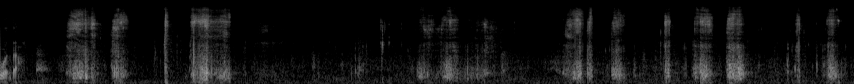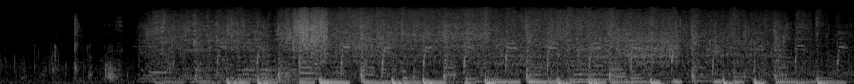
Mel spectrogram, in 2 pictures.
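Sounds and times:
slurping and chewing noodles: 0.7s - 2.5s, 3.5s - 10.2s
running tap water: 9.9s - 16.8s
low background music: 9.9s - 17.0s.

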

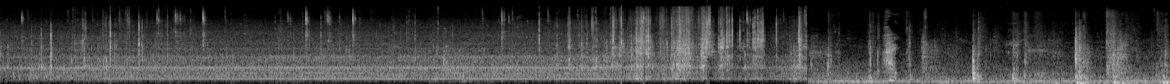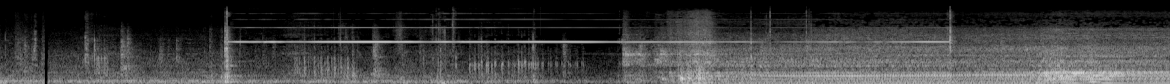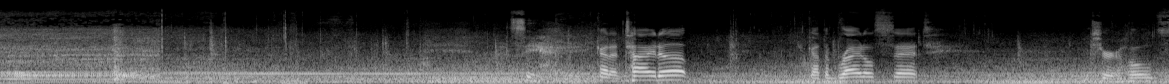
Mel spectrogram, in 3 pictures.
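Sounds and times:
boat engine starting and running: 0.0s - 8.1s, 14.7s - 35.0s
warning buzzer: 14.0s - 22.2s.

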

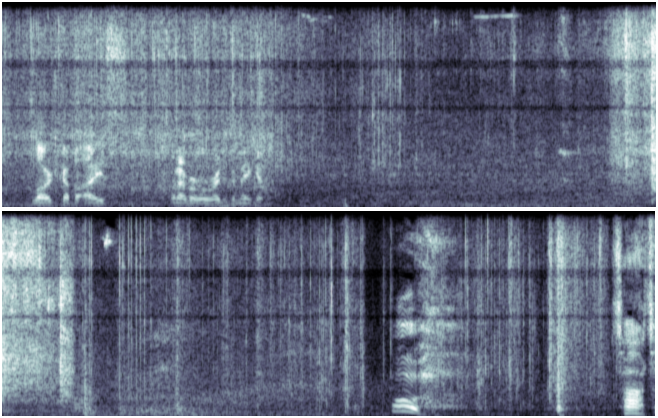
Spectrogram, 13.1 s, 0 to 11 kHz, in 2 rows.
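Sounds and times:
shopping cart rattling on asphalt: 0.0s - 10.2s, 11.2s - 13.0s.

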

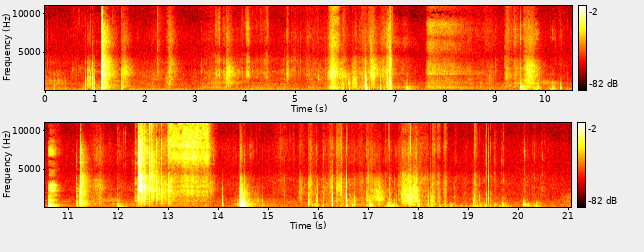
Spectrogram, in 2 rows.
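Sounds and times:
aerosol spray can hissing: 12.9s - 14.0s.

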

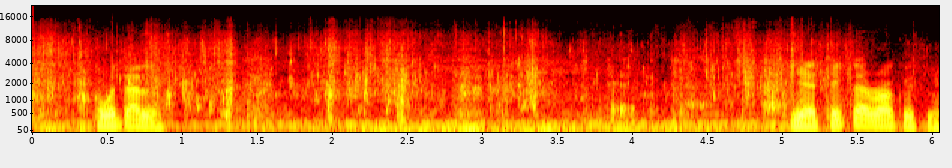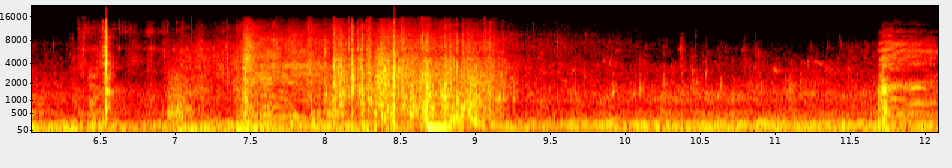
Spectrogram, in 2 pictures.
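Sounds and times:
dog splashing through water: 0.0s - 5.5s, 7.3s - 9.4s
moving water: 0.0s - 12.0s.

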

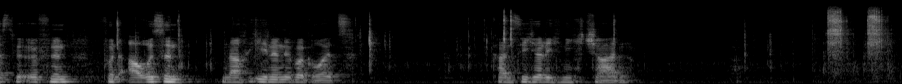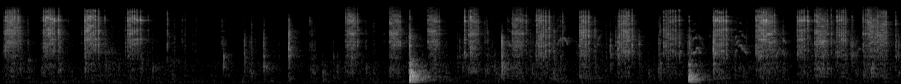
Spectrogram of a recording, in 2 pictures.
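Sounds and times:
socket ratchet clicking: 8.2s - 11.0s, 11.9s - 18.0s.

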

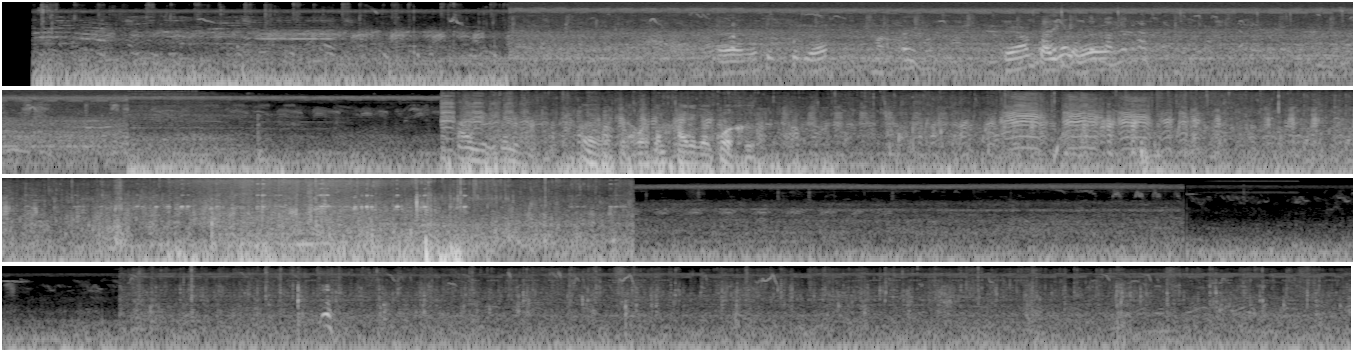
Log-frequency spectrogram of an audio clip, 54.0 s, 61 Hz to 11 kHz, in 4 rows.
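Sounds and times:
bird chirps: 1.5s - 14.8s
splashing footsteps in water: 2.4s - 14.8s, 17.9s - 33.4s, 41.7s - 54.0s
ducks quacking: 2.8s - 14.8s, 17.9s - 31.4s
steady low rumble: 14.7s - 17.4s.

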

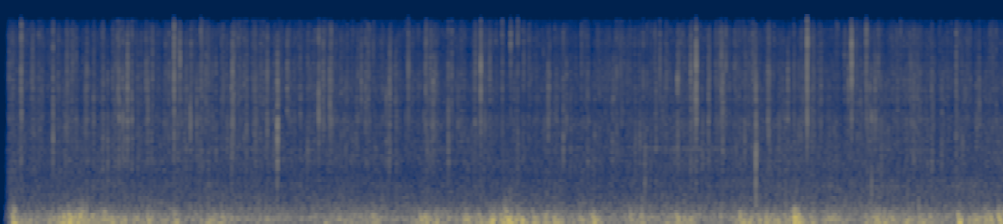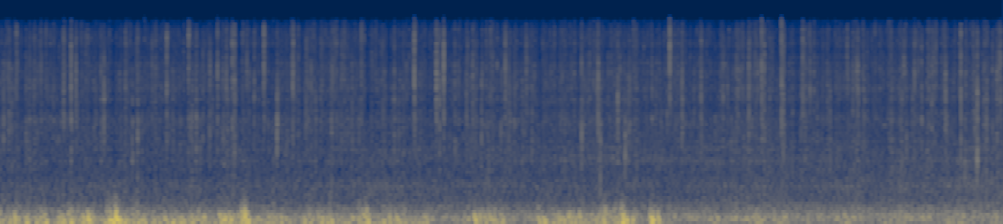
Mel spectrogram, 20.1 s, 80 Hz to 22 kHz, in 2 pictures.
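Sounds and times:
brush pile fire crackling: 0.0s - 20.0s
low fire rumble: 0.0s - 20.0s.

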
